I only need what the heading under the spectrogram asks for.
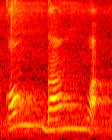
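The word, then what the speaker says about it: こんばんは: dalam bahasa Jepang itu Kombang Wa Kombang Wa huruf N apabila ketemu huruf b disini bisa dibaca m jadi Kombang Wa bisa dibaca com Bang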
